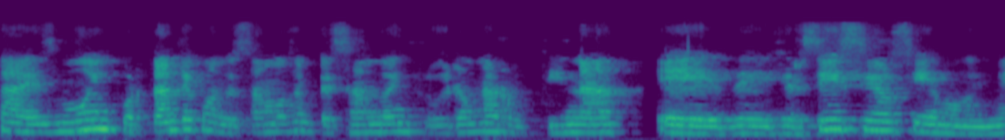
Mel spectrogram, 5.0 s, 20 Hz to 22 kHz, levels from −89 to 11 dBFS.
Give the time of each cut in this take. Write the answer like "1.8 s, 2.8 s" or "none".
3.2 s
